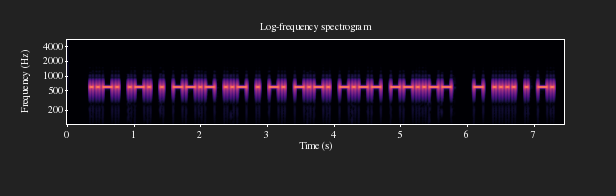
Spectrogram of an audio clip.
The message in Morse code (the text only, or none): FREQUENCY, THEN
